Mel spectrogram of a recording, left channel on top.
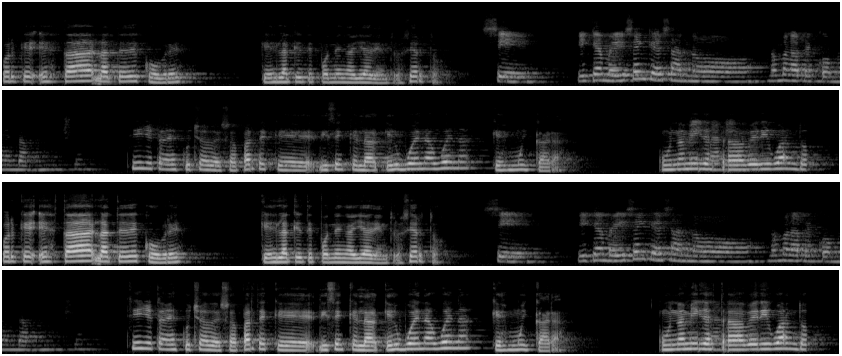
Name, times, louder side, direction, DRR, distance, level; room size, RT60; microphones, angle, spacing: voice 1, 0.0-1.8 2.6-4.4 9.7-14.0 15.0-16.4, right 4 dB, 85° right, 14 dB, 0.6 m, -23 dB
voice 2, 4.8-5.3 5.8-9.2 15.2-15.9, left 2 dB, 65° left, 0 dB, 2.5 m, -34 dB
13.0 x 12.0 x 4.4 m, 0.81 s
head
